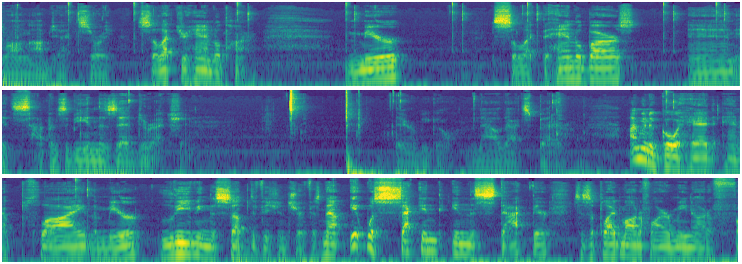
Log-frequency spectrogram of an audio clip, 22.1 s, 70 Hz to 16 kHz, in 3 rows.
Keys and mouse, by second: 0.7-4.2 drag, 4.5-6.4 drag, 6.8-8.9 drag, 8.7-9.8 middle drag, 10.8 a, 14.1-20.9 drag.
